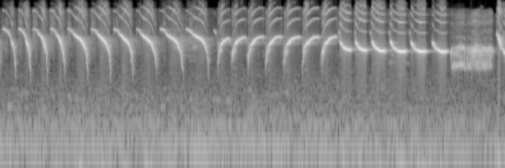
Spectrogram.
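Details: Canary song played to train young canaries: repeated long falling whistles, then shorter looping notes, a brief harsh buzz and a final sweep.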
